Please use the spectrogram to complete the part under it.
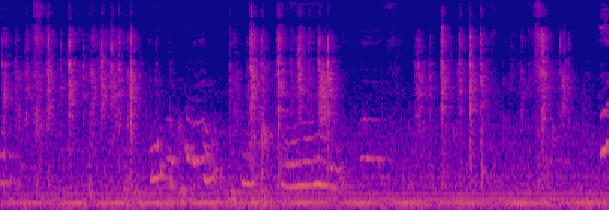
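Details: Shiba Inu giving strange high squeals, said to be the way these dogs talk to their mothers from puppyhood; thin, whiny, bending squeals cluster in the middle seconds over a steady low indoor hum and faint rustling.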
